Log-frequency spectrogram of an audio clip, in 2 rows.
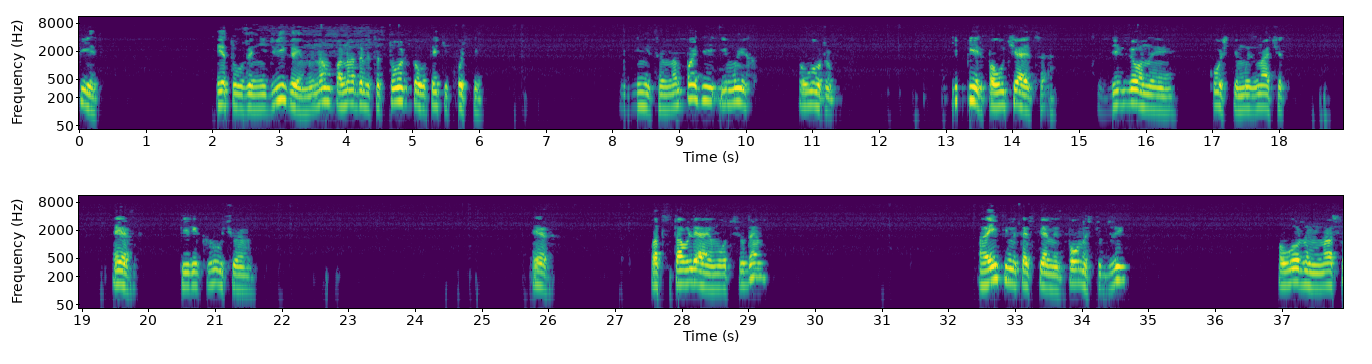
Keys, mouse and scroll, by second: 2.0 click, 2.5-3.5 middle drag, 4.6 click, 5.7 shift+click, 6.4 shift+click, 8.1 KP_1, 9.5 r, 15.8 click, 19.3 r, 22.0 click, 22.5 g, 24.6 click, 25.5 r, 27.0 click, 27.6 g, 31.0 click, 32.4 click, 34.2 g.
